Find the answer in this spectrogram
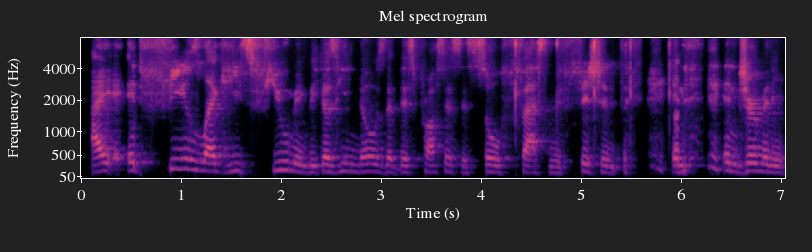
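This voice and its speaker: This man has a fairly high voice and a French accent. He talks at a fairly slow pace with fairly even intonation. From France, Moroccan family. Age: 20s. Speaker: communication consultant. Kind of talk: casual chat.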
